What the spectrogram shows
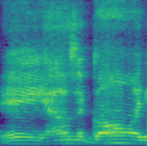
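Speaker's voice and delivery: very slow, drawn-out, every word stretched. Retelling a greeting heard over the intercom: Jack Nicholson voice. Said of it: "in his Jack Nicholson voice".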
